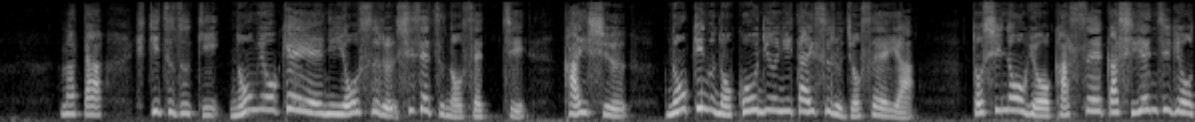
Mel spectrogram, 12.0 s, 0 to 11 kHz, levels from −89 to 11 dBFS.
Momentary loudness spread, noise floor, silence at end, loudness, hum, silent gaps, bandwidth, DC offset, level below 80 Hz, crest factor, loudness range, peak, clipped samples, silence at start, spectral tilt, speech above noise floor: 9 LU; -59 dBFS; 0 s; -24 LUFS; none; none; 10.5 kHz; under 0.1%; -60 dBFS; 20 dB; 2 LU; -6 dBFS; under 0.1%; 0.6 s; -5 dB/octave; 35 dB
